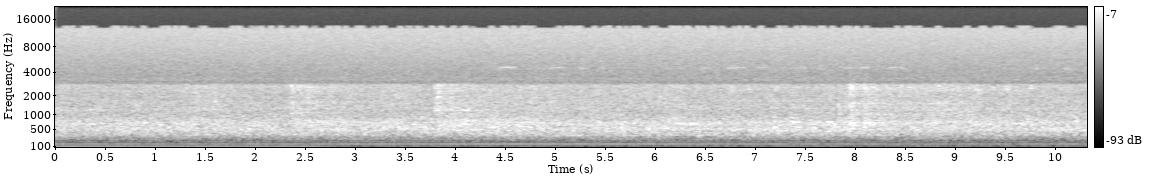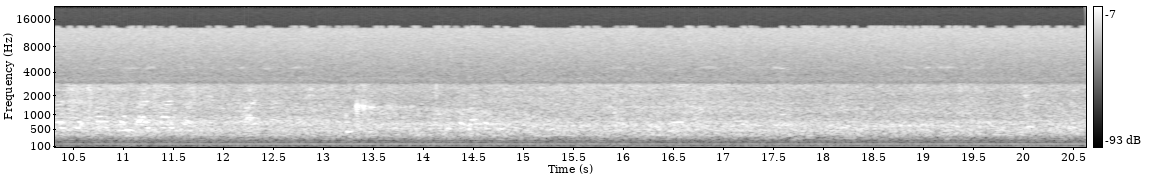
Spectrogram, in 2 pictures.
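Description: Steady murmur of a large crowd in a sports hall, many voices chattering at once with no single voice standing out.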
